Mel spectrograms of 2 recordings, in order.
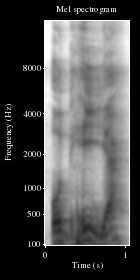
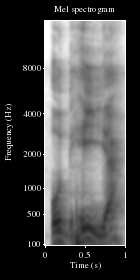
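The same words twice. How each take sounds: First: The 'y' sound is held long and doubled. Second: The same.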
